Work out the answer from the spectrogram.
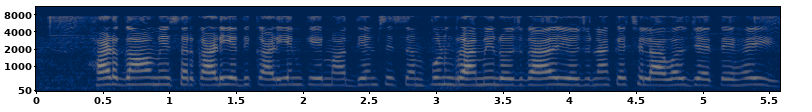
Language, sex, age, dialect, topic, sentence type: Magahi, male, 18-24, Western, banking, statement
